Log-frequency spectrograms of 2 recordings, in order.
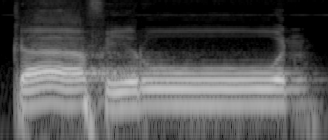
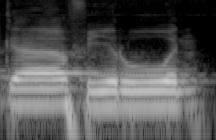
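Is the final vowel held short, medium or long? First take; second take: medium; short. First: The final long vowel is held four counts. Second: The final long vowel is held two counts.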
